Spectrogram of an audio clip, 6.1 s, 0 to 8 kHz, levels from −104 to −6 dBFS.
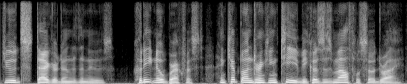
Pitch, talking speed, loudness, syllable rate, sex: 145 Hz, 195 wpm, -18 LUFS, 4.9 syllables/s, male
